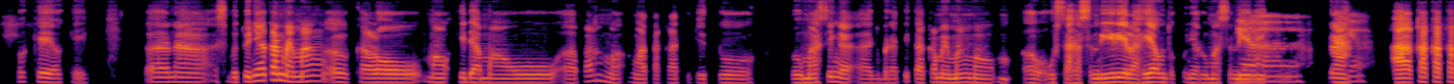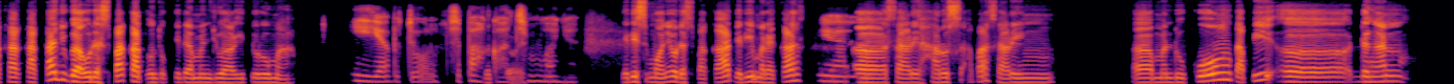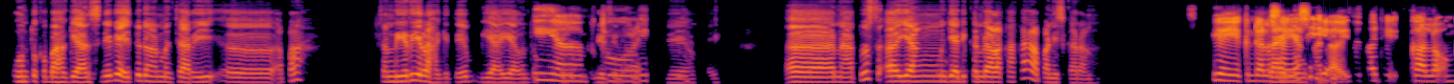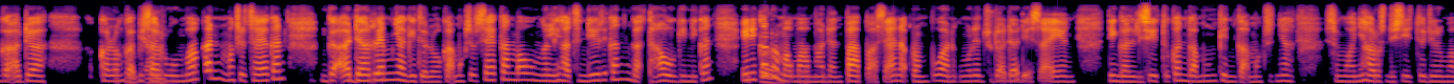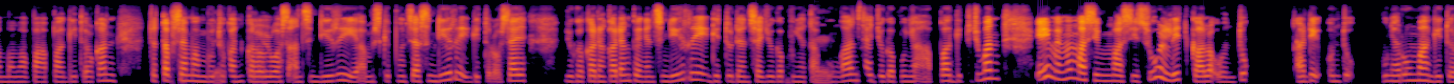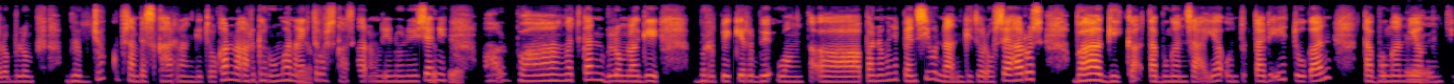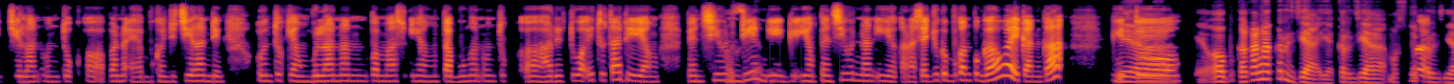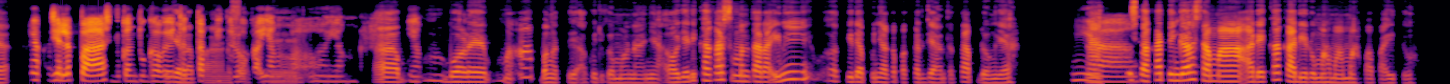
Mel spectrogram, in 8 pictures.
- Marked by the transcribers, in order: other background noise
- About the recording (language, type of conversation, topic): Indonesian, advice, Apa saja kendala yang Anda hadapi saat menabung untuk tujuan besar seperti membeli rumah atau membiayai pendidikan anak?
